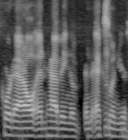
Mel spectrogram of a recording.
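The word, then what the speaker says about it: Cordarrelle: expand on Cornell Patterson who is pronounced court at all and having an excellent year so far so go ahead Cordero cordarrell uh how about Naji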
